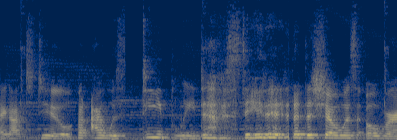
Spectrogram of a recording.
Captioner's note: laughs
